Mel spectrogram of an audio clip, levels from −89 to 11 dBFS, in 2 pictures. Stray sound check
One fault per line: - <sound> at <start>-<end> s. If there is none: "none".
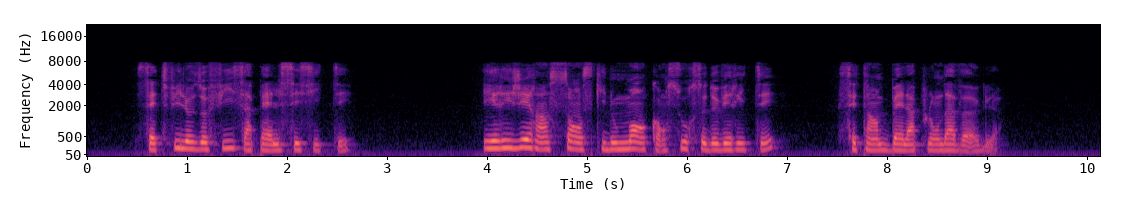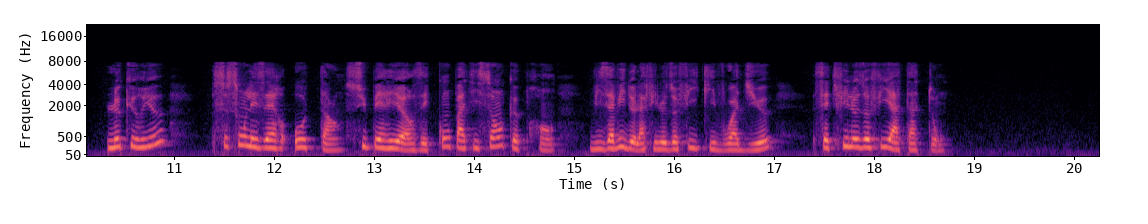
none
